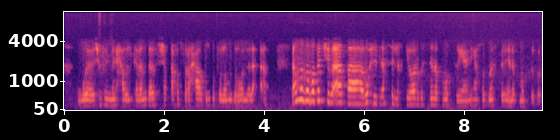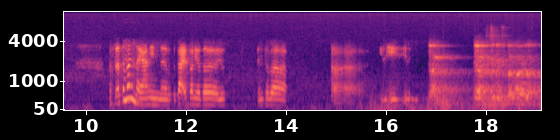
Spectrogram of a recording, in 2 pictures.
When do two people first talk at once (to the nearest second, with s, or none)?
none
